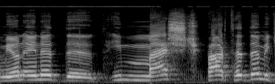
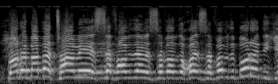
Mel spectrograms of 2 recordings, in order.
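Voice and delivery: exasperated boss; 6 semitones higher, faster than usual. Acted. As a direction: wave him off in irritation. Boss snaps at resigning colleague. (با کلافگی و تمسخر، صدای بلندتر)

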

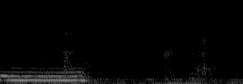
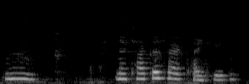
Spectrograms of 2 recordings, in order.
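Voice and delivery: talking while chewing; 2 semitones higher, 3 dB louder than usual. Real, not acted. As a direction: mouth partly full. Seen 2: Ate with fork at -5; lips pursed, chewing; box later hides mouth.

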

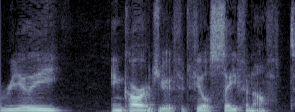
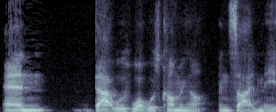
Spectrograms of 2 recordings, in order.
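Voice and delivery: usual speaking voice

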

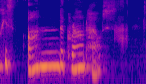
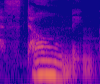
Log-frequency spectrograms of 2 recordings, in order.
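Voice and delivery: very soft, stretched-out wonder; hushed awe; 3 semitones lower, 10 dB quieter, much slower than usual. Acted. Gruffalo astounded by the mouse, slow whispered awe.

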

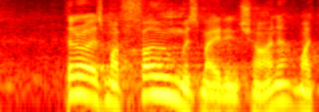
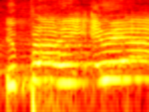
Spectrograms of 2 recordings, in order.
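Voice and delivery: high mock Chinese shout; hammed-up Chinese accent, shouting; angry shout; 7 dB louder than usual. Meerkat ad parody, shouted.

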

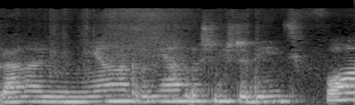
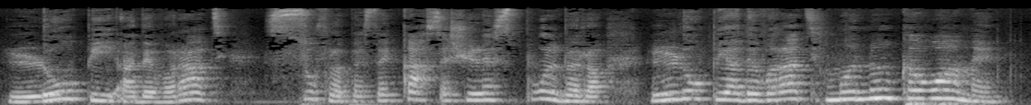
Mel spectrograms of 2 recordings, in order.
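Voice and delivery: building louder and higher to a roar; wolf roaring; 4 semitones higher, 9 dB louder than usual. A narrator's reading. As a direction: boast bigger and bigger until it booms. Big wolf boasting to little wolf.

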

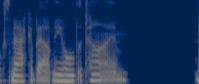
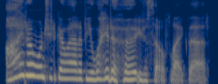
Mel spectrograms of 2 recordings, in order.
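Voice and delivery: normal talking voice

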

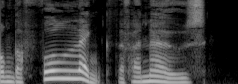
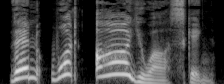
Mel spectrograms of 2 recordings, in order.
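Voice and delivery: slow, higher, louder challenge; impatient demand; 5 semitones higher, 6 dB louder than usual. A narrator's reading. Mother presses the old man, impatient. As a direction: press him hard, leaning on the question.

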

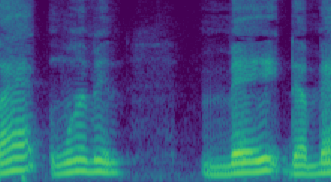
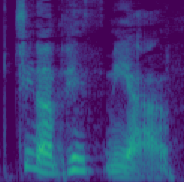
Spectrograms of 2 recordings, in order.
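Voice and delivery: ordinary talk, nothing marked

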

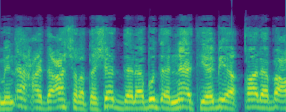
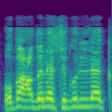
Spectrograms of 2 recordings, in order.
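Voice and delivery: ordinary delivery

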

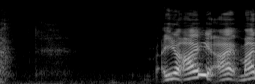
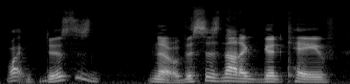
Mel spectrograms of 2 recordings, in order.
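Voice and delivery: ordinary delivery

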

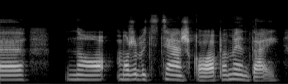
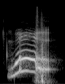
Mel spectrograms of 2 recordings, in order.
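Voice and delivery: put-on much higher, louder child whoop; delighted squeal; 7 dB louder than usual. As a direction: squeal as you land on the bed. Thrown onto the bed.

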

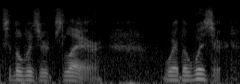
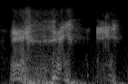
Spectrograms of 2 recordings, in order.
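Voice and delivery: mocking laugh; 3 semitones higher, 4 dB louder than usual. Boss laughs at potato.

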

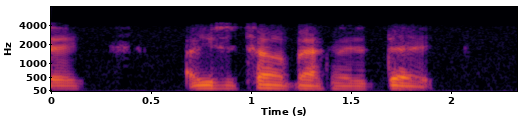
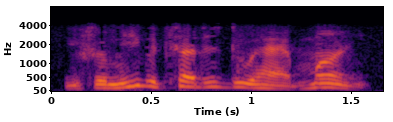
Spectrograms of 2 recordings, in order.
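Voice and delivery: normal talking voice

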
